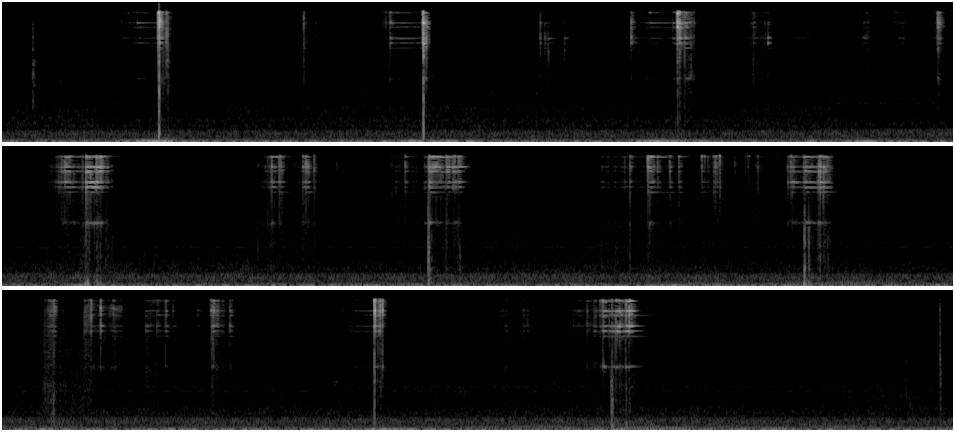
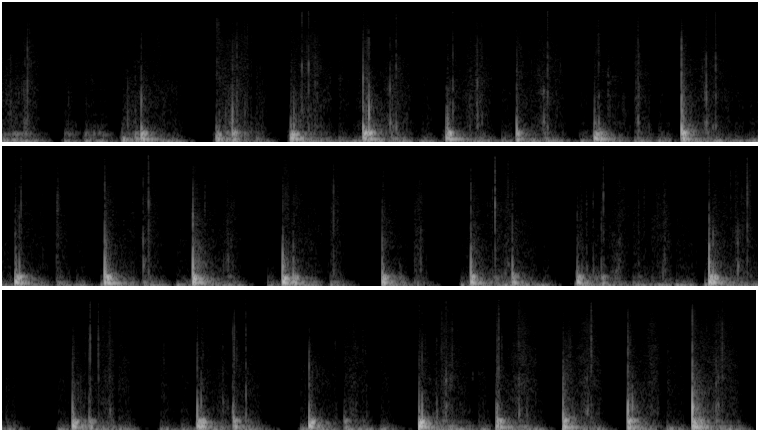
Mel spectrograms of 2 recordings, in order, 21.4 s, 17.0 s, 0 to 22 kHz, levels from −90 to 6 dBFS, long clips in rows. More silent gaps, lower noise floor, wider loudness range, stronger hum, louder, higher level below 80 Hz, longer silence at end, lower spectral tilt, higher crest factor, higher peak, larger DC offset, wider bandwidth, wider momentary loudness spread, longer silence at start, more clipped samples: second, none vs 1.49-1.57 s, 8.36-8.51 s, 9.02-9.10 s, 11.56-11.74 s, 12.44-12.48 s, 13.44-13.56 s, 14.41-14.46 s, 15.97-16.03 s; first, -61 dBFS vs -54 dBFS; first, 12 LU vs 3 LU; neither; first, -31 LUFS vs -38 LUFS; second, -62 dBFS vs -48 dBFS; first, 0.45 s vs 0.1 s; second, 0.5 dB/octave vs -9.5 dB/octave; first, 38 dB vs 26 dB; first, 0 dBFS vs -12 dBFS; neither; first, 17 kHz vs 11.5 kHz; first, 25 LU vs 21 LU; about the same, 0.05 s vs 0 s; neither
